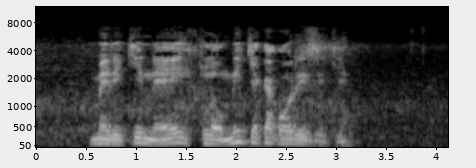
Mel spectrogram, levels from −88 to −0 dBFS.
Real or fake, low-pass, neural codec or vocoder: real; 7.2 kHz; none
